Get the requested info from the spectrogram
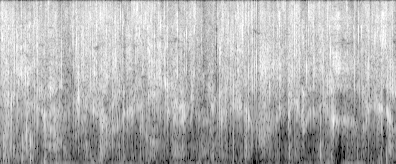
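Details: Raw meat chewed by an American Bully in close-up: constant moist, squelching mastication with bright crackly bites, dense and unbroken across the short stretch.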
